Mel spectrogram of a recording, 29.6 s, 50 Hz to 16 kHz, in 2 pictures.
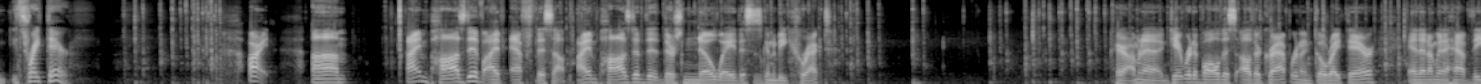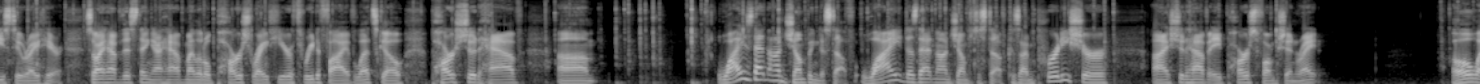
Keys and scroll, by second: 1.6 alt+{, 1.6 ctrl+c, 1.6-2.4 typing, 3.5-8.8 typing, 6.3 ctrl+u, 6.5 ctrl+c, 7.5 ctrl+d, 7.8 ctrl+c, 7.9 ctrl+c, 9.0 ctrl+t, 9.7 ctrl+o, 10.1-24.8 typing, 10.3 ctrl+e, 20.8 ctrl+c, 24.9 ctrl+u, 25.3 ctrl+u, 25.7 ctrl+d, 26.6 ctrl+d, 26.8 ctrl+u, 27.4 shift+g, 28.8-29.6 typing.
